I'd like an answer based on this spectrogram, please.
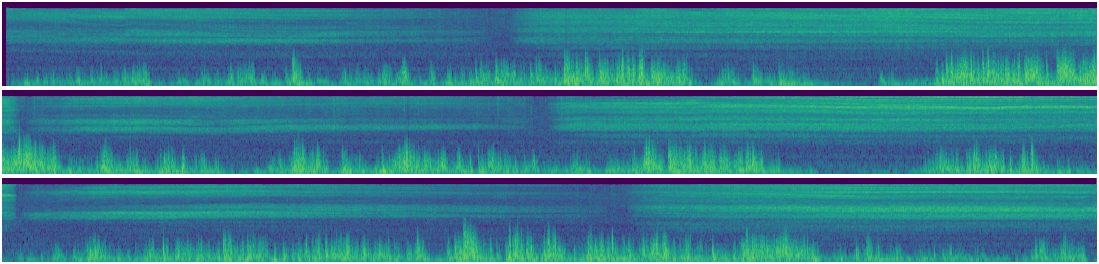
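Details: Bullsnake (Pituophis catenifer) in Barber County, Kansas, giving rough, rasping, low hiss bursts of about two seconds each, separated by brief pauses, with faint steady high-pitched tones running in the background.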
